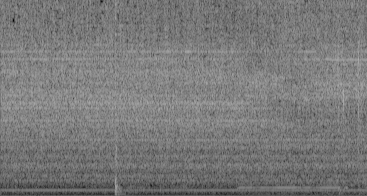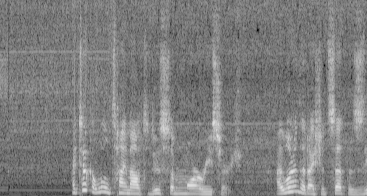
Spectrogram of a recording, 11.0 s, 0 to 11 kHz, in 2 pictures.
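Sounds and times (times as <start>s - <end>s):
printer low hum: 0.0s - 11.0s
printer motor whine: 0.0s - 11.0s.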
